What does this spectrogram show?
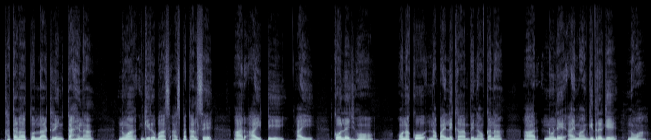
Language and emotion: Santali, neutral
